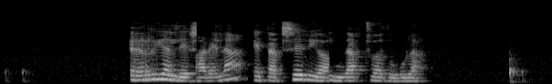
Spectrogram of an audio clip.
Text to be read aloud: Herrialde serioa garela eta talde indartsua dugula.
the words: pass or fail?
fail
